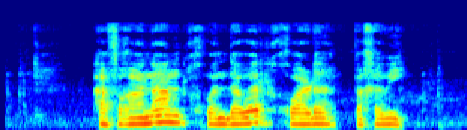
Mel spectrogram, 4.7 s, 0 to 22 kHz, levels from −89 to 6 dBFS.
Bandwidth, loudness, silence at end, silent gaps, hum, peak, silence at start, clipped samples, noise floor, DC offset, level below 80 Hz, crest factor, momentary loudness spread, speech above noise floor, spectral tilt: 11.5 kHz; -21 LUFS; 0.65 s; none; none; -6 dBFS; 0.95 s; under 0.1%; -62 dBFS; under 0.1%; -60 dBFS; 16 dB; 11 LU; 42 dB; -8 dB/octave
